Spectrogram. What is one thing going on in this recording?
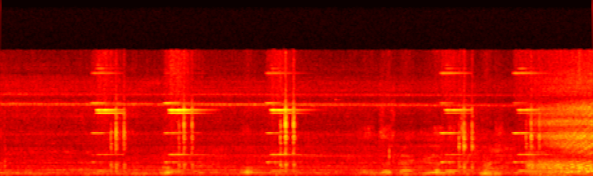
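A slot machine chimes and jingles as its reels spin.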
